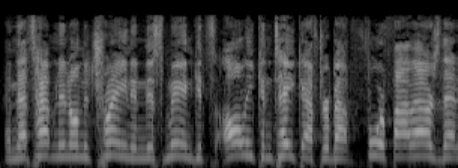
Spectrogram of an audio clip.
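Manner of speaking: ordinary talk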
